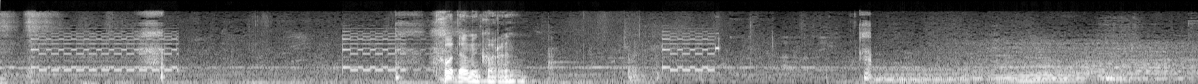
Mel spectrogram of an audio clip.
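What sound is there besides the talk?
telephone ringing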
